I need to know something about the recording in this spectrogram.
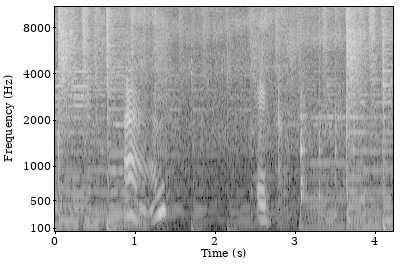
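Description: Mushrooms, peppers and paneer sizzling as they stir-fry in a hot pan. Background music drops out about a second in and comes back near the end.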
